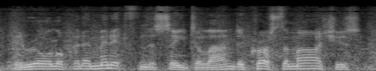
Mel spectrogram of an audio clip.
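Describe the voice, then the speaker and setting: Casting: male actor for a plain-spoken, foreboding Northern English local, mid-pitched, radio drama, with travel noise underneath. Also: fast, natural voice. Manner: blunt, terse, foreboding. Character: blunt, ominous Northern English local man, Samuel Daly.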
